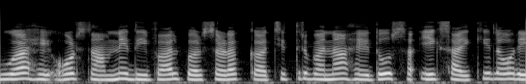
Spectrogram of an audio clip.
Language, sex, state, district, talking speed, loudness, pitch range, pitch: Hindi, female, Haryana, Charkhi Dadri, 180 wpm, -14 LUFS, 225-250 Hz, 235 Hz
